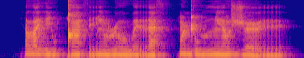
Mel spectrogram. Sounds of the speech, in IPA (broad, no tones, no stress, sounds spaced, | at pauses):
lˠ i ð i w ǃ ã s r ĩ w ɭ o w ə r a s pː õ ɖ o w lː ĩ lˠ ʒ œ r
